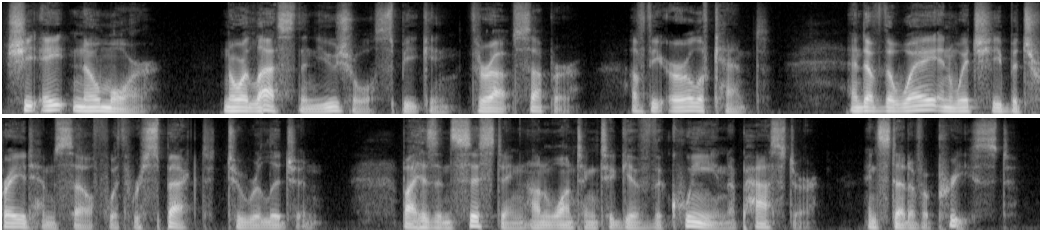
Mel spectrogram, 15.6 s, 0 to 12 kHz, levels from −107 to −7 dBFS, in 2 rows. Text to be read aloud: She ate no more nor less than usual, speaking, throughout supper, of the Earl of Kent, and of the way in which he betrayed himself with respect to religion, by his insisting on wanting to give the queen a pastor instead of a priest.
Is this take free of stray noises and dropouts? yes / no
yes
